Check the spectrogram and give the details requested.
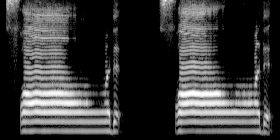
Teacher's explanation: অংশ আসলে অনেকের ভুল হচ্ছে হ্যাঁ আমি আবারও বলছি খেয়াল করেন জিহ্বার আগা সামনের নিচের দুই দাঁতের পেটও আগার সাথে লাগিয়ে উচ্চারণ হবে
